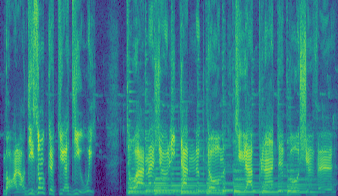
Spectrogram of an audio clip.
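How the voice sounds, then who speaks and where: A performer voicing a blustery, boastful male garden gnome with a gravelly voice in a children's cartoon. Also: mid-range voice, slow, over loud music, close to an everyday voice. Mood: romantic. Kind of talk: animated children's cartoon dialogue.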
